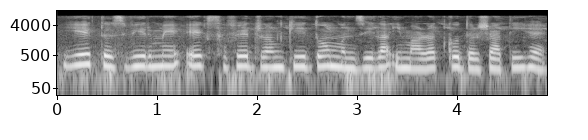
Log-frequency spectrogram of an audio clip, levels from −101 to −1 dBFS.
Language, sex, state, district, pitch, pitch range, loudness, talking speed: Hindi, female, Tripura, West Tripura, 220 Hz, 210-235 Hz, -16 LUFS, 160 wpm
